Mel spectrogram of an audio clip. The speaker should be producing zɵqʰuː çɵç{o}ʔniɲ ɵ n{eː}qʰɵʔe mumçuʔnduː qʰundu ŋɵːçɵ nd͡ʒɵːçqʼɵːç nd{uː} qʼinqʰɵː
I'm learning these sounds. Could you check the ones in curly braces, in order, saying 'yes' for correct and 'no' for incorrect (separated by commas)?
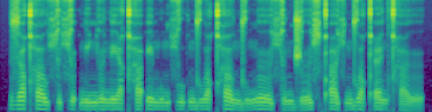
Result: no, yes, no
